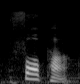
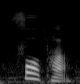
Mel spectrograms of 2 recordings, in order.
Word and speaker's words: faux pas: here's another one then fopa okay i know that the spelling means completely different and it looks like the pronunciation could be completely something else but the pronunciation is really very simple for pa well repeat after me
